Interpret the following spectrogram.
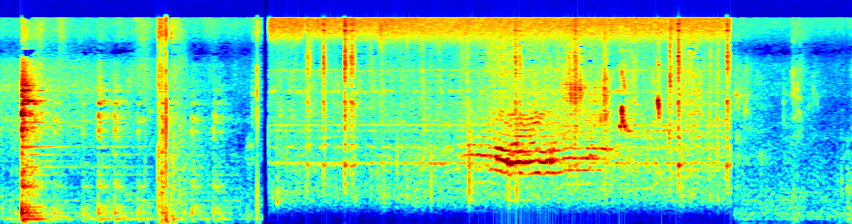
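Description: Soft clicks and taps of fingers and food against a metal plate while eating by hand. After an abrupt cut it goes quieter, with a brief warbling tone about five seconds in.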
